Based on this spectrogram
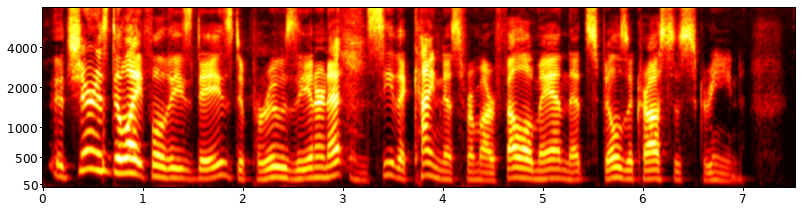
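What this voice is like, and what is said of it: Sarcastic tone. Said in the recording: “You're being sarcastic.”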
